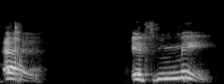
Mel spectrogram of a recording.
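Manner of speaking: shrill, sassy, pitched way up, very high and loud. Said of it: "We got sassy Jesus".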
